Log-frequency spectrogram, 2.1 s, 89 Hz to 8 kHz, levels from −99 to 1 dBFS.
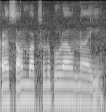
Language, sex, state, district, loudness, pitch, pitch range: Telugu, male, Telangana, Hyderabad, -17 LUFS, 135 Hz, 125-135 Hz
